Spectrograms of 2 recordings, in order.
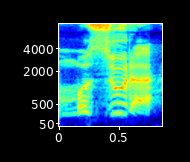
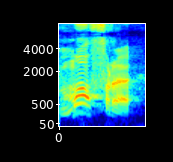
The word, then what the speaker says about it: Mothra: chamam de Mothra ou Mozura. Eu chamo de Mothra porque as versões que eu assisti dos filmes eram as versões em inglês e a pronúncia era Mothra, semelhante à palavra em inglês moth, que significa mariposa.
